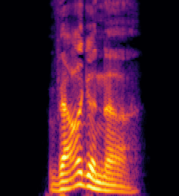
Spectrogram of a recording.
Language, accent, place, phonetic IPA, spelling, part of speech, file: German, Germany, Berlin, [ˈvɛʁɡənɐ], wergener, adjective, De-wergener.ogg
- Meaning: inflection of wergen: 1. strong/mixed nominative masculine singular 2. strong genitive/dative feminine singular 3. strong genitive plural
